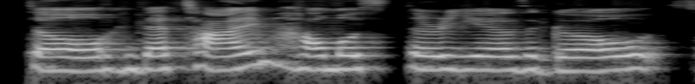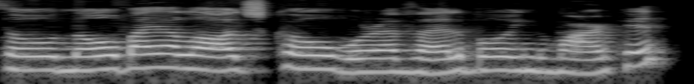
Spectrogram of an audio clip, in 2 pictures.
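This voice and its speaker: In a Brazilian Portuguese accent, a woman speaks at a fairly slow pace with a fairly high pitch and monotone, flat intonation. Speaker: patient sharing her illness story. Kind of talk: interview.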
